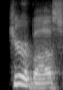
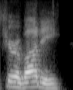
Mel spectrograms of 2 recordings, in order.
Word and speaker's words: Kiribati: island of New Zealand kiribas are another way of pronouncing it is Kiribati has a hundred and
